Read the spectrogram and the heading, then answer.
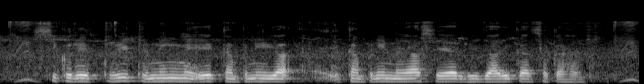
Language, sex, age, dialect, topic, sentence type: Magahi, male, 31-35, Central/Standard, banking, statement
